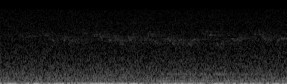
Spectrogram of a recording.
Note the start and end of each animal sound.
[0.00, 2.87] Purple Finch (Haemorhous purpureus)

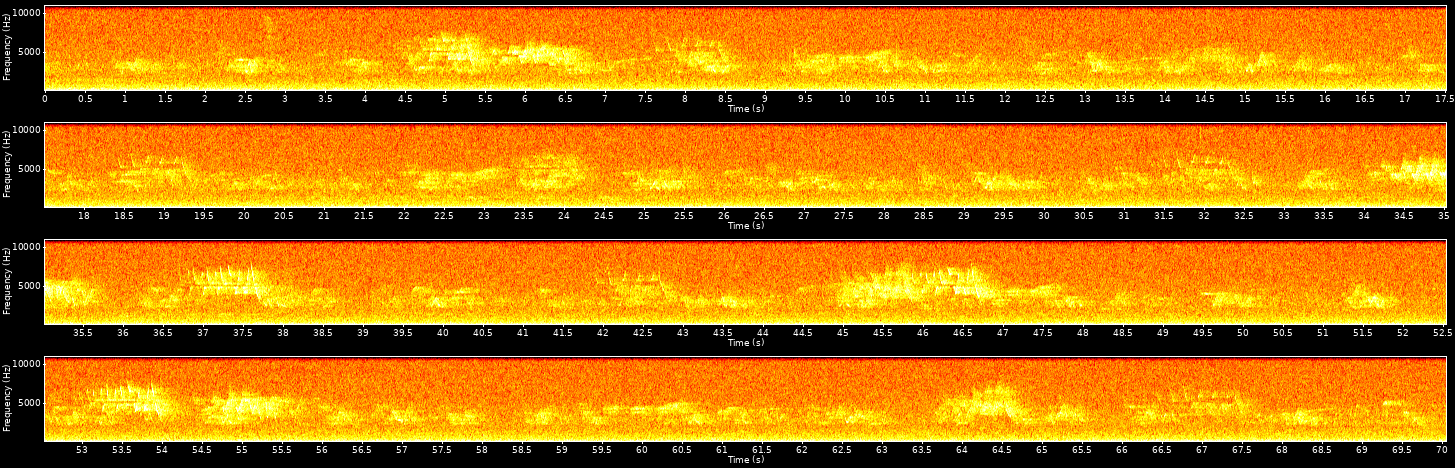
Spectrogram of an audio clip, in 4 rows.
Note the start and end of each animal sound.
[0.00, 38.81] Red-eyed Vireo (Vireo olivaceus)
[4.41, 5.48] Chestnut-sided Warbler (Setophaga pensylvanica)
[5.38, 6.72] Yellow-rumped Warbler (Setophaga coronata)
[7.39, 8.69] Chestnut-sided Warbler (Setophaga pensylvanica)
[9.51, 10.68] Black-throated Blue Warbler (Setophaga caerulescens)
[12.17, 14.12] Eastern Wood-Pewee (Contopus virens)
[18.27, 19.39] Chestnut-sided Warbler (Setophaga pensylvanica)
[19.32, 20.59] Eastern Wood-Pewee (Contopus virens)
[21.90, 23.36] Black-throated Blue Warbler (Setophaga caerulescens)
[23.35, 24.33] Yellow-rumped Warbler (Setophaga coronata)
[31.22, 32.55] Chestnut-sided Warbler (Setophaga pensylvanica)
[34.05, 35.65] Yellow-rumped Warbler (Setophaga coronata)
[36.56, 37.95] Chestnut-sided Warbler (Setophaga pensylvanica)
[39.39, 70.05] Red-eyed Vireo (Vireo olivaceus)
[39.53, 40.43] Eastern Wood-Pewee (Contopus virens)
[41.67, 42.86] Chestnut-sided Warbler (Setophaga pensylvanica)
[44.85, 46.87] Chestnut-sided Warbler (Setophaga pensylvanica)
[46.68, 47.80] Black-throated Blue Warbler (Setophaga caerulescens)
[52.85, 54.11] Chestnut-sided Warbler (Setophaga pensylvanica)
[54.21, 55.61] Yellow-rumped Warbler (Setophaga coronata)
[59.38, 60.74] Black-throated Blue Warbler (Setophaga caerulescens)
[63.69, 64.84] Chestnut-sided Warbler (Setophaga pensylvanica)
[66.41, 67.57] Chestnut-sided Warbler (Setophaga pensylvanica)
[67.83, 68.78] Eastern Wood-Pewee (Contopus virens)

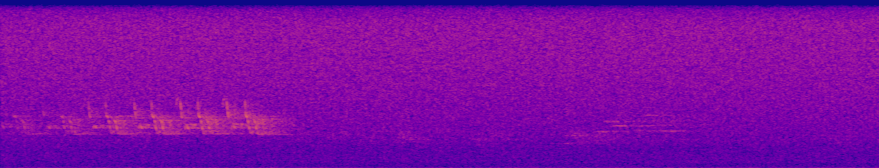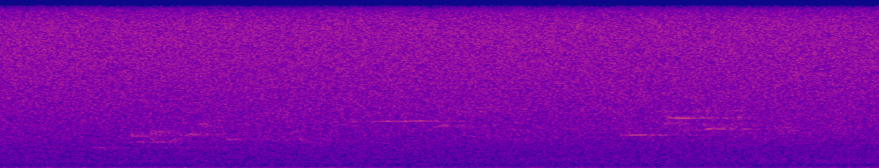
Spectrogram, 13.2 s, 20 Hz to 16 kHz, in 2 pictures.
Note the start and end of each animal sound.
[0.00, 2.17] Ovenbird (Seiurus aurocapilla)
[4.15, 5.28] Hermit Thrush (Catharus guttatus)
[7.16, 8.28] Hermit Thrush (Catharus guttatus)
[9.22, 10.26] Black-throated Green Warbler (Setophaga virens)
[11.06, 12.23] Hermit Thrush (Catharus guttatus)

